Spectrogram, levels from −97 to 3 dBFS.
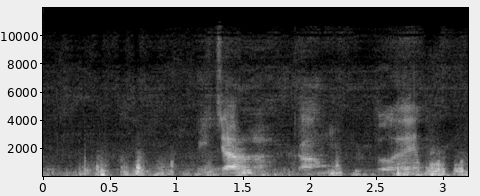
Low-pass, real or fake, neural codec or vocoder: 10.8 kHz; fake; codec, 44.1 kHz, 2.6 kbps, SNAC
